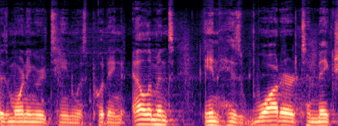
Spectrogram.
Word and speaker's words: LMNT: So he kept saying, I put Element in my water, but I couldn't find it when I searched it. It's because it's LMNT. It's spelled L, the letter LMNT.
